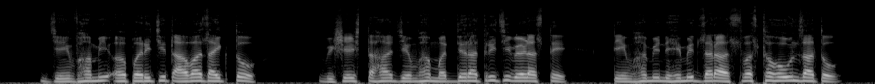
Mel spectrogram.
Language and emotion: Marathi, fearful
